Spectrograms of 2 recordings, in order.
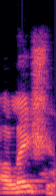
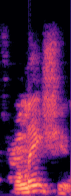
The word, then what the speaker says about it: Aleixo: And I've got Alessio. Is that? All right. So it was from Portuguese. All right. So Alessio. So Christian with a K, people. Christian with a K, Alessio, but it's spelled Aleixo.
